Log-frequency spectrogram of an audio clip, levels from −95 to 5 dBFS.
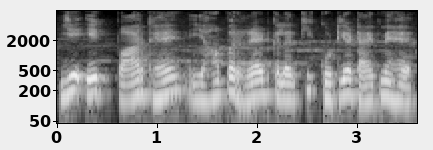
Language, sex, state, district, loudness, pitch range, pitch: Hindi, male, Uttar Pradesh, Lalitpur, -15 LUFS, 140-175 Hz, 155 Hz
